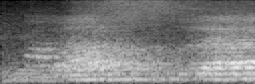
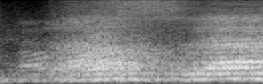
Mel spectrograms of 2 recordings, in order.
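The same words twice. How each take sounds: Both takes have the same delivery.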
